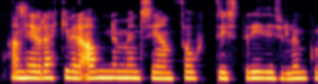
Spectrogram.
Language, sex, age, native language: Icelandic, female, 20-29, Icelandic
